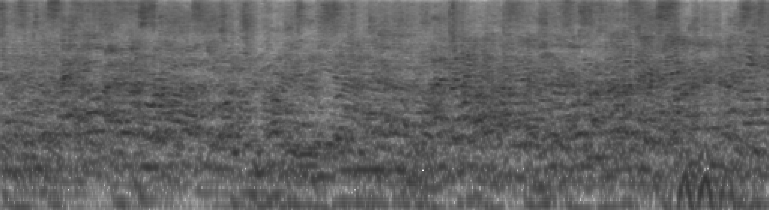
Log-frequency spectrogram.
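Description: Crowd chatter: many people talking at once in a room, their voices overlapping into a steady hubbub with no single voice standing out.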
